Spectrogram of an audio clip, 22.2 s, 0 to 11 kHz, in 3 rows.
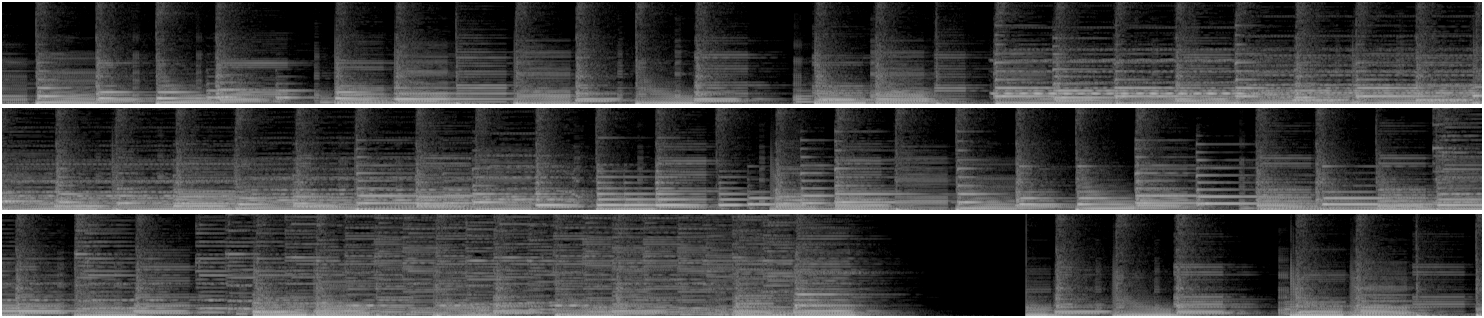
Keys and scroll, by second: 14.7 ctrl+i.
